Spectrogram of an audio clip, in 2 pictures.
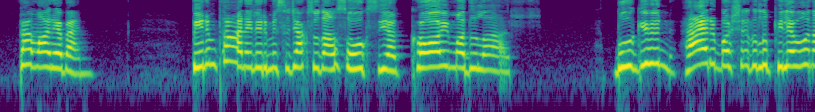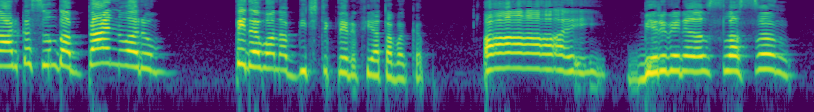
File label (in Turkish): animasyon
